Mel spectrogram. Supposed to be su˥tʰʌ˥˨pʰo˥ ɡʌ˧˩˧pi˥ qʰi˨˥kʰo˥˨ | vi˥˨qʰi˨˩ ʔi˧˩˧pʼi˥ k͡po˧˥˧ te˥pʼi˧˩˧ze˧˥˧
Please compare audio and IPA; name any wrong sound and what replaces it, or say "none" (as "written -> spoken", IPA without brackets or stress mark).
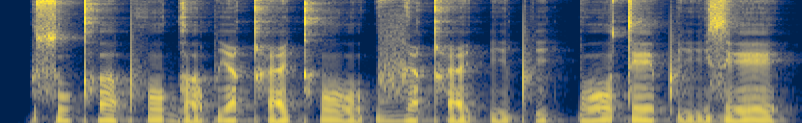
tʰ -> kʰ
